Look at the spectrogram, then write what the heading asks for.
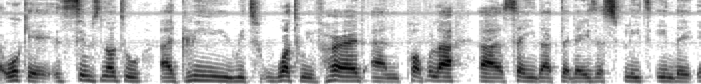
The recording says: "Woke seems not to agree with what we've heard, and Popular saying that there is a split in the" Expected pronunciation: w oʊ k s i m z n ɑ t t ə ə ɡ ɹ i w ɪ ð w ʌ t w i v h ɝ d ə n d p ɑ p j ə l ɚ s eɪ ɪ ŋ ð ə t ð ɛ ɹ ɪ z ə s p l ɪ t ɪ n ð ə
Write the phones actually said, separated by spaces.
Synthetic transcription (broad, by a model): oʊ k s i m z n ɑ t t ə ə ɡ ɹ i w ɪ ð w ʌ t w i v h ɝ d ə n p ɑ p j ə l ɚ s eɪ ɪ ŋ ð ə t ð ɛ ɹ ɪ z ə s p l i t ɪ n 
